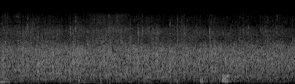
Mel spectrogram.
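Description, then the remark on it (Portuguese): An audience applauds the Lord for a couple asked to stand up: a dense wash of many hands clapping at an even, sustained level for the whole stretch, with no voices standing out. “Vamos aplaudir o Senhor por esse casal, por favor.”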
